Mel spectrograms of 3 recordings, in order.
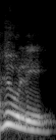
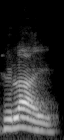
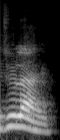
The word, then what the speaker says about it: July: Not Julie, right? July. We say July.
